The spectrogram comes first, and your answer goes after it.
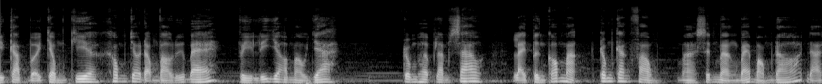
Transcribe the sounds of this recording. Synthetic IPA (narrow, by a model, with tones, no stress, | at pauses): ḭ˧˨ka˨˩p̚və̰ː˧˩jt͡ɕə˨˩wŋ͡mki˧əxə˧wŋ͡mt͡ɕɔ˧ɗo̰˧˨wŋ͡mvaː˨˩wɗɨ˨˦əɓɛ˨˦vi˨˩li˨˦zɔ˧ma˨˩wzaː˧ | t͡ɕə˨˩wŋ͡mɦəː˨˩p̚laː˨˩msaː˧wla̰ː˧˨jt̪ɨ˨˩ŋkɔ˨˦ma˨˩t̚t͡ɕɔ˧wŋ͡mka˧ŋfa˨˩wŋ͡mmaː˨˩sï˧ŋ̟ma̰ː˧˨nɓɛ˨˦ɓɔ̰˧˩wŋ͡mɗɔ˨˦ɗa̰ː˧˥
